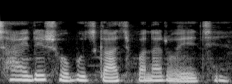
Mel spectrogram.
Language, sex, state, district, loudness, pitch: Bengali, female, West Bengal, Alipurduar, -15 LUFS, 180 Hz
